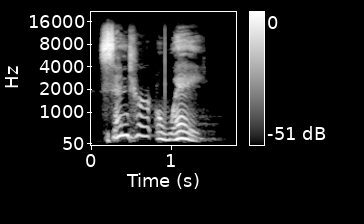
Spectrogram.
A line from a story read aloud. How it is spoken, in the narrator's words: they say quite urgently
